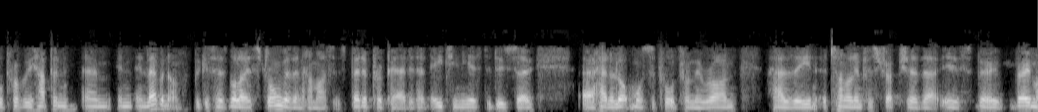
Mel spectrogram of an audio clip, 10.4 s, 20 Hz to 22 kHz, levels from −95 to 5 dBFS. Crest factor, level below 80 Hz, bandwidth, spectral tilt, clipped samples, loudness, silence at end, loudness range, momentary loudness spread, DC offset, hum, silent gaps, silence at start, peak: 18 dB; -62 dBFS; 5 kHz; -4.5 dB/octave; under 0.1%; -21 LUFS; 0 s; 1 LU; 8 LU; under 0.1%; none; none; 0 s; -2 dBFS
